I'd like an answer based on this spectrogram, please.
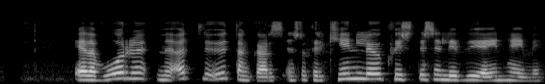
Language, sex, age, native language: Icelandic, female, 40-49, Icelandic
